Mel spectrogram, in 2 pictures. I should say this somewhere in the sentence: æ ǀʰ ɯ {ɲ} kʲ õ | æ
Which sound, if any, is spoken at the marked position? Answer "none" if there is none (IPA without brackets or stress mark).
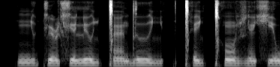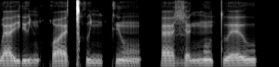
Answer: ɲ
